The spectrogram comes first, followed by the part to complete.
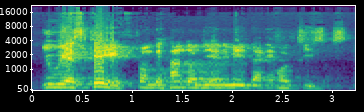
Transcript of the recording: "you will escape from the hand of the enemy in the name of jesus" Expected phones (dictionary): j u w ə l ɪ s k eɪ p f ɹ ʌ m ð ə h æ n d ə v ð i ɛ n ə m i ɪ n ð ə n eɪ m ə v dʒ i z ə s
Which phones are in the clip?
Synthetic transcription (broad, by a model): j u w ə l ɪ s k eɪ p f ɹ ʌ m ð ə h æ n d ə v ð i ɛ n ə m i ɪ n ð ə n eɪ m ə v dʒ i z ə s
